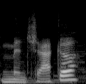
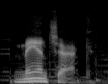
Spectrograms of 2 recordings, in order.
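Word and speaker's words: Manchaca: This word looks like Menchaca. We say Manchac. Now it used to be spelled, the area is spelled with an A, M-A-N. The road also used to be spelled that way. They changed it with an E.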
